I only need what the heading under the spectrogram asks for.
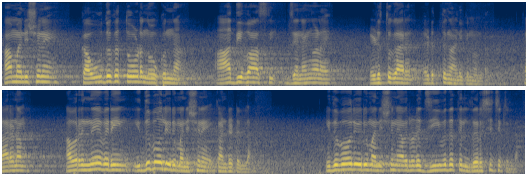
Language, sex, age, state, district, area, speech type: Malayalam, male, 18-30, Kerala, Kottayam, rural, spontaneous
